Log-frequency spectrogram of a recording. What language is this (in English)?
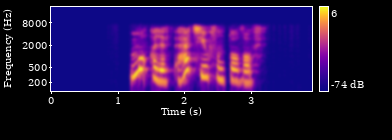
Kabyle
